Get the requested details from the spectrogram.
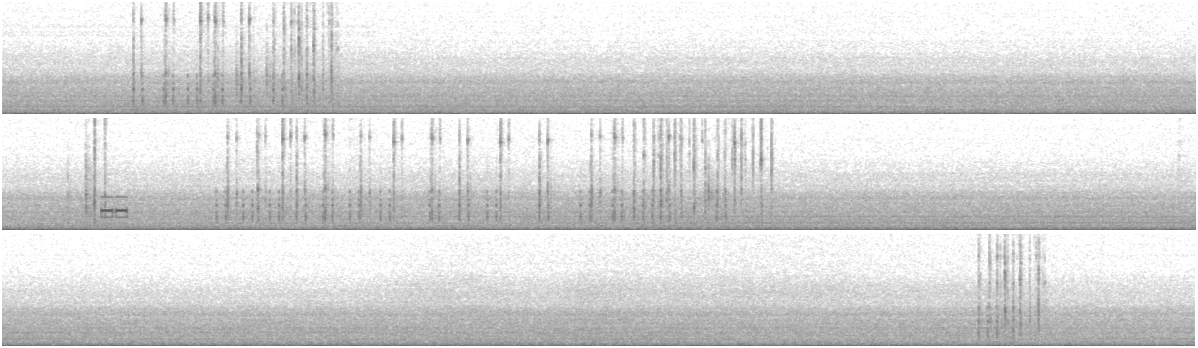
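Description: A computer terminal ticks in rapid bursts.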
